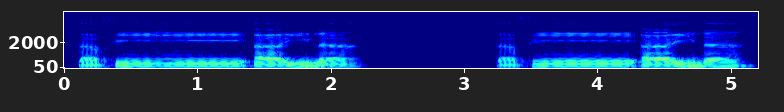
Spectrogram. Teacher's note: Kalau tahqiq itu membaca hamzah itu sesuai makhrajnya, namun untuk tashil dia tidak dibaca sesuai makhraj, tapi tengah-tengah antara makhraj hamzah dengan huruf mad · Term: bacaan tasil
